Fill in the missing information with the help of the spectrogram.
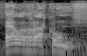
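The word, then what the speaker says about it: El Rachum: One of God's names is El Rakum, or as an Australian would say it, El Rakum, mate.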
